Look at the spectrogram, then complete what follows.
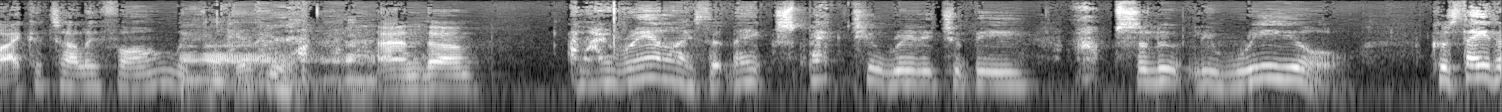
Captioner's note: laughter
